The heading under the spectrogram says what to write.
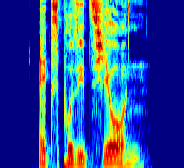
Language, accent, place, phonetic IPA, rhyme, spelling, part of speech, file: German, Germany, Berlin, [ɛkspoziˈt͡si̯oːn], -oːn, Exposition, noun, De-Exposition2.ogg
- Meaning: 1. exposition (action of putting something out to public view) 2. exposition 3. exposition; exhibition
